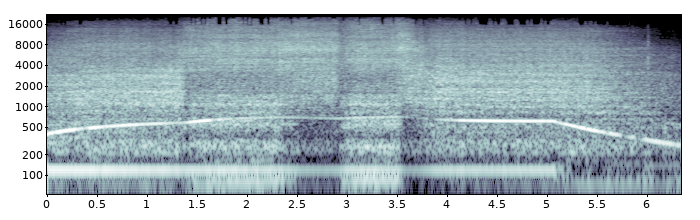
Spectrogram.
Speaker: as you can see the hose has suction so we know that there's not a clog or blockage in it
